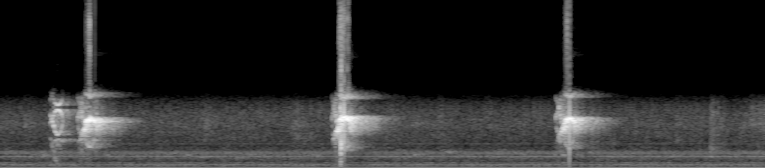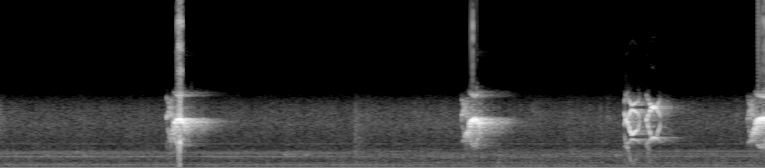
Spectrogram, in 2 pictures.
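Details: A half-feathered cockatiel whistle-singing: short, bright chirping whistles repeated every two to three seconds over a low indoor hum.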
